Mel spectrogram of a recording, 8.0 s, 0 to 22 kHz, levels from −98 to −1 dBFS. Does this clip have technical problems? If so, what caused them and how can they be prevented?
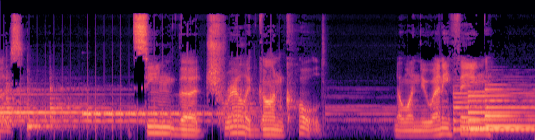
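Yes: periodic USB or driver dropouts from 0.06 to 4.44 s. Every 0.125 s, a few milliseconds drop to silence, heard as about 40 evenly spaced ticks (random clicks would be irregular). Prevent them by stopping background tasks that poll the USB bus, and by using a larger audio buffer.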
